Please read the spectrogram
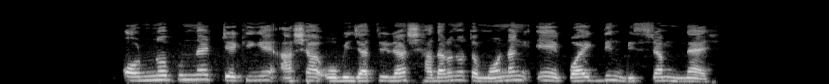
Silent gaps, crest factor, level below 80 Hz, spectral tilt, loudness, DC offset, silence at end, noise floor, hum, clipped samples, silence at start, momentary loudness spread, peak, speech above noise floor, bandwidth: none; 16 dB; -54 dBFS; -5 dB/octave; -16 LUFS; under 0.1%; 1.2 s; -81 dBFS; none; under 0.1%; 1.25 s; 5 LU; 0 dBFS; 66 dB; 7.6 kHz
